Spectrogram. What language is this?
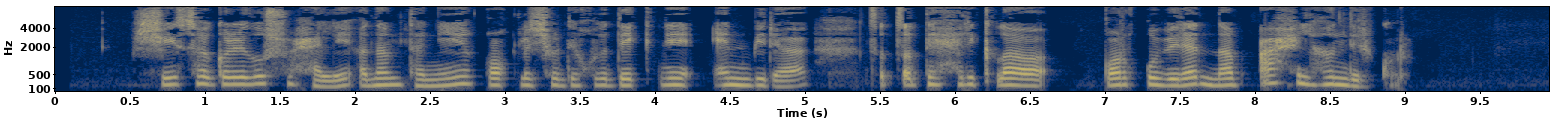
Dargwa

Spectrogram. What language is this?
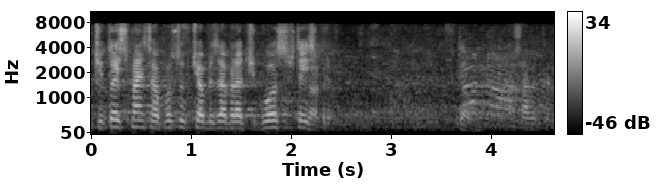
Polish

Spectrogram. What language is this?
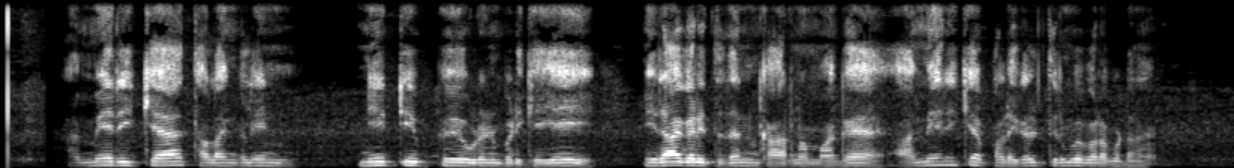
Tamil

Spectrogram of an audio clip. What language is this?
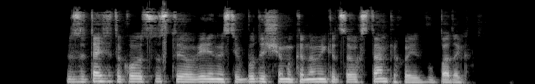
Russian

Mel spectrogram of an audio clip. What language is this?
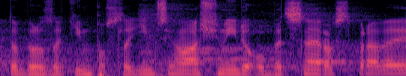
Czech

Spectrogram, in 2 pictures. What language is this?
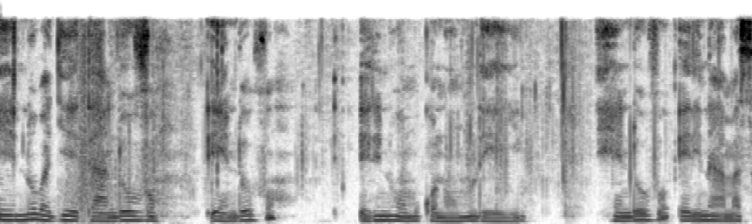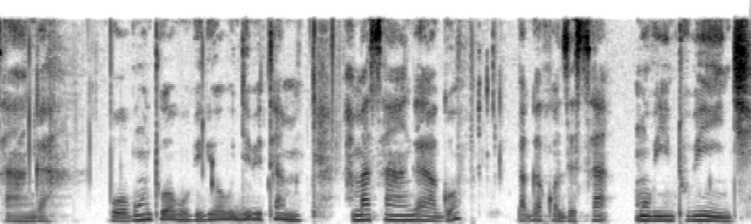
Soga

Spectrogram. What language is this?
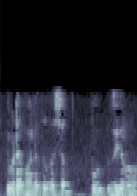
Malayalam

